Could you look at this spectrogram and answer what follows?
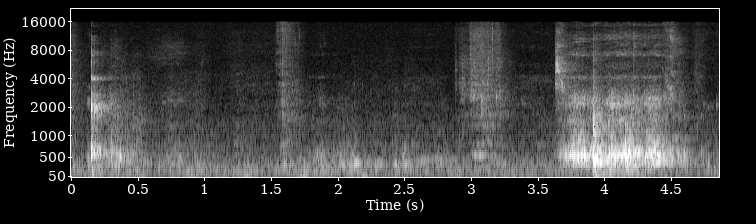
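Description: A mouthful of wine spat into a metal spit bucket: a single splashing spurt lasting about a second, near the end. Before it come a few short, quieter mouth sounds from tasting, one sharper one right at the start.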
